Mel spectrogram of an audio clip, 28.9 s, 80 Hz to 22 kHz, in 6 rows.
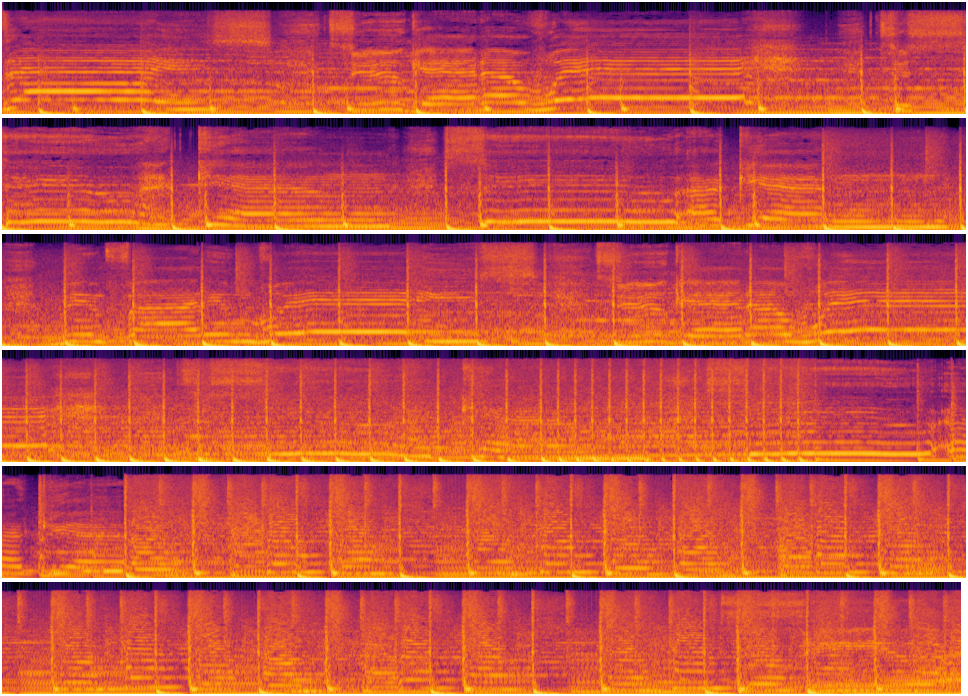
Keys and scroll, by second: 1.3 ctrl+j, 17.2 ctrl+u, 19.5 ctrl+u.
